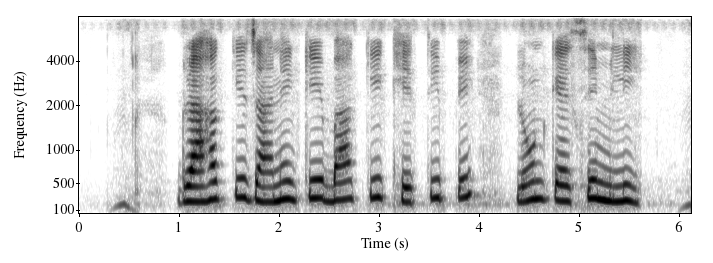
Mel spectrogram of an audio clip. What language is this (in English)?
Bhojpuri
